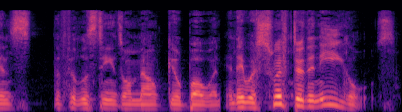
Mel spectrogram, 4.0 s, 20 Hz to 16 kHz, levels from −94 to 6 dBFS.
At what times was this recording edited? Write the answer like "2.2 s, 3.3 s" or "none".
2.2 s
